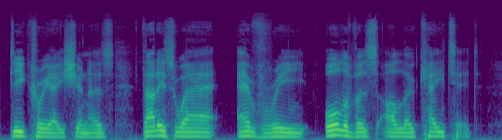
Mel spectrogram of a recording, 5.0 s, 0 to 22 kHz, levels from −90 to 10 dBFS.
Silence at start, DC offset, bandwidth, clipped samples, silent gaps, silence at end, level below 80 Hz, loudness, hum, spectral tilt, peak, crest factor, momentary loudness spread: 0.1 s; under 0.1%; 12 kHz; under 0.1%; none; 0.35 s; -48 dBFS; -21 LUFS; none; -8 dB/octave; -4 dBFS; 16 dB; 10 LU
